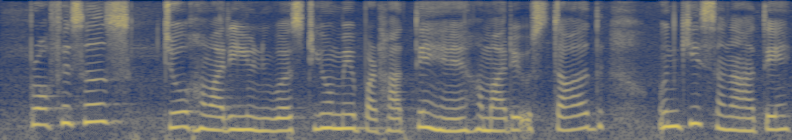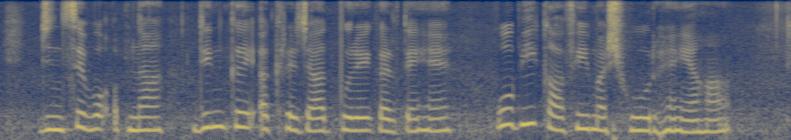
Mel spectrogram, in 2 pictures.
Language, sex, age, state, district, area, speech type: Urdu, female, 18-30, Uttar Pradesh, Aligarh, urban, spontaneous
